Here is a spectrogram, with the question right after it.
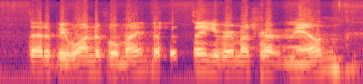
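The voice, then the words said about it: Australian accent. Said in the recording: “the Australian accent,”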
